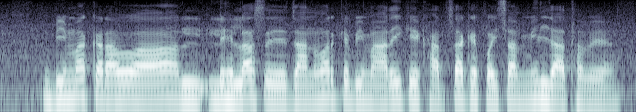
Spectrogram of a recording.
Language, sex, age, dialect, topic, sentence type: Bhojpuri, male, 18-24, Northern, banking, statement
